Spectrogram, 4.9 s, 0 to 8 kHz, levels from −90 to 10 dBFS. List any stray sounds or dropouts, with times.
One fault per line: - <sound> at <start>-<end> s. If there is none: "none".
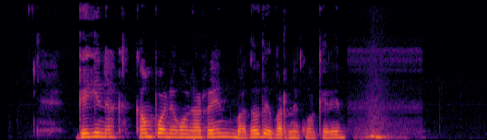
- whoosh at 3.5-4.1 s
